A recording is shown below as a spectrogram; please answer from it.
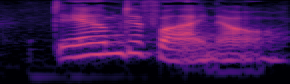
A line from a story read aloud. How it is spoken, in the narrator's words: Dad paused for a long moment, sighed heavily, and said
